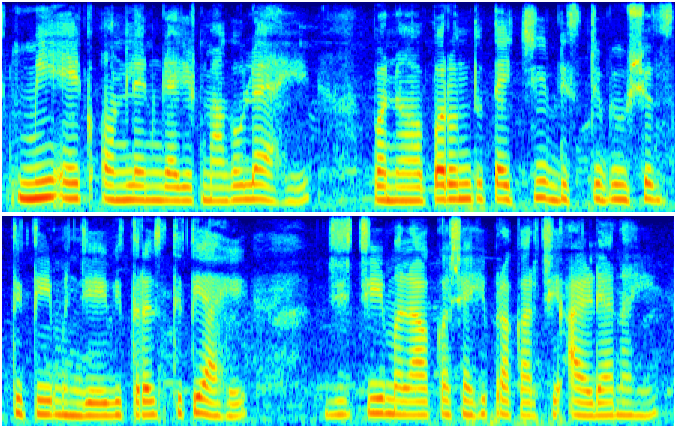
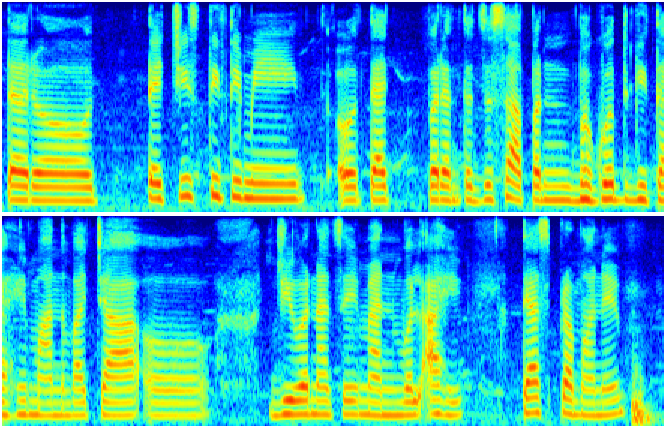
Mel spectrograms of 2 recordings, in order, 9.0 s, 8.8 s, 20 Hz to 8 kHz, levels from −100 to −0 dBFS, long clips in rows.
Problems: constant background noise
